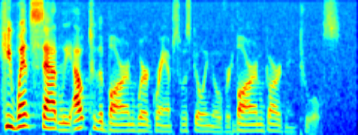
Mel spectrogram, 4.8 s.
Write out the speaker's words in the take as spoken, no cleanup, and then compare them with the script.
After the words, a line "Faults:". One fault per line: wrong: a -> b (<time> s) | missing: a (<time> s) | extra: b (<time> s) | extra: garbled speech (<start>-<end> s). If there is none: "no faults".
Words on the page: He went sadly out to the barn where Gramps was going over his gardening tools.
He went sadly out to the barn where Gramps was going over barn gardening tools.
Faults:
wrong: his -> barn (3.1 s)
